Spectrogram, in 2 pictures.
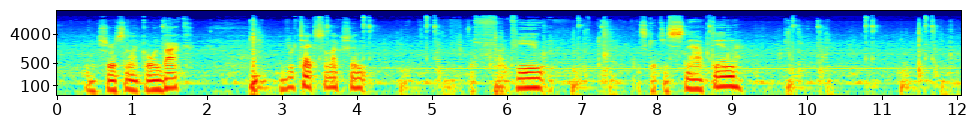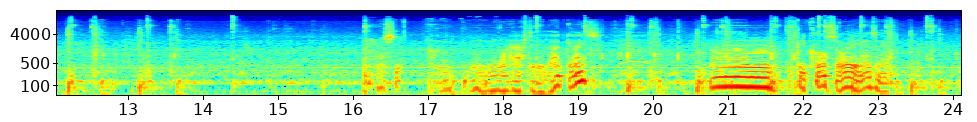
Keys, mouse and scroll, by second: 2.6 ctrl+Tab, 5.8 KP_1, 6.4 click, 8.1-10.0 drag, 10.7-12.4 right drag, 12.4 click, 12.7 middle click, 12.9 click, 13.1 middle click, 14.3-16.2 drag, 18.4-20.3 drag, 20.3 middle click, 22.2-24.1 right drag.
